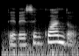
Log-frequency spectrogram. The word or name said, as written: de vez en cuando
